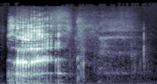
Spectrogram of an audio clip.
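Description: A single loud, drawn-out burp with a raspy, rumbling tone, strongest at the start and trailing off over about a second and a half, with no talking.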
